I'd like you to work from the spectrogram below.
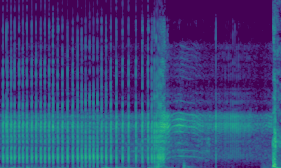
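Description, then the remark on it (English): A real porpoise vocalization: a rapid, steady train of buzzy clicks for about two seconds, then a fainter wavering tonal squeal and a single sharp click near the end. “Peter, find us some audio from a real porpoise, please.”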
